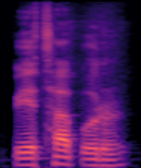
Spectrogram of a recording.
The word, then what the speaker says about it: पेठापुर: सादे हुए एक गांव पेठापुर पेठापुर कुछ लोग उसको पेठा पूर्वी कहते हैं गुजराती उच्चारण की वजह से कहते हैं वहां के निवासी द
